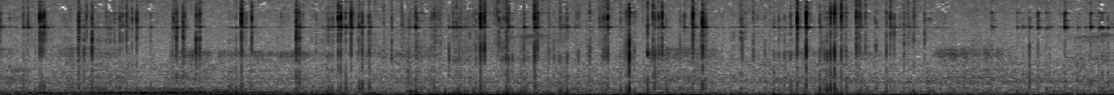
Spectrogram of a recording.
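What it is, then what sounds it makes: Green pressed-glass candle holder. A small, solid, thick green pressed-glass candle holder with a leaf pattern is held in the hand and tapped with fingertips and nails. The result is a steady run of quick, light clinks and ticks with a short, high glassy ring. A constant low rumble sits underneath.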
